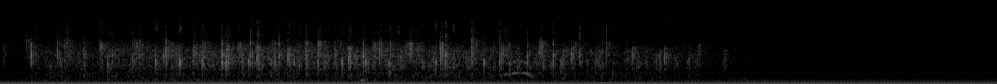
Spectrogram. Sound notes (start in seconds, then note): 0.0 audience applauds; 4.9 audience member cheers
